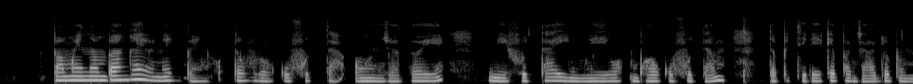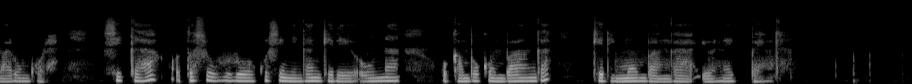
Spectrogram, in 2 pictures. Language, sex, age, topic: Oshiwambo, female, 25-35, finance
